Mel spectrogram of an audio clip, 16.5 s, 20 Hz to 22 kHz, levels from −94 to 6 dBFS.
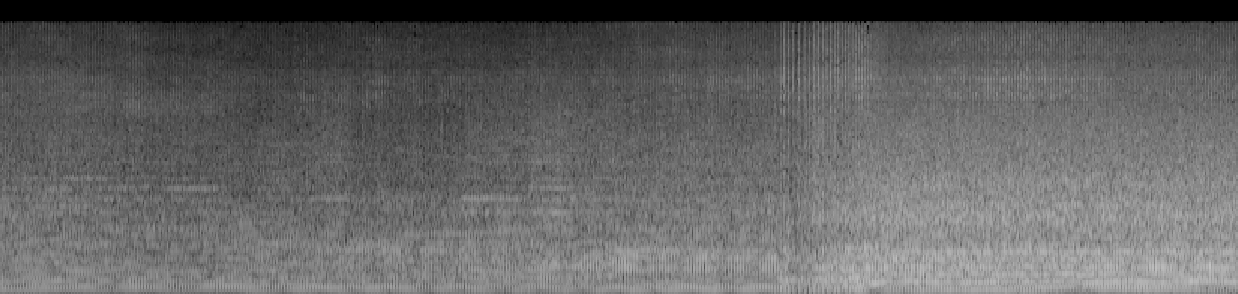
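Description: No technical faults are audible.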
